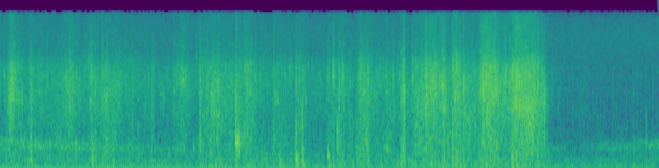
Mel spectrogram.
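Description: A body scrapes and slides through wet mud.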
